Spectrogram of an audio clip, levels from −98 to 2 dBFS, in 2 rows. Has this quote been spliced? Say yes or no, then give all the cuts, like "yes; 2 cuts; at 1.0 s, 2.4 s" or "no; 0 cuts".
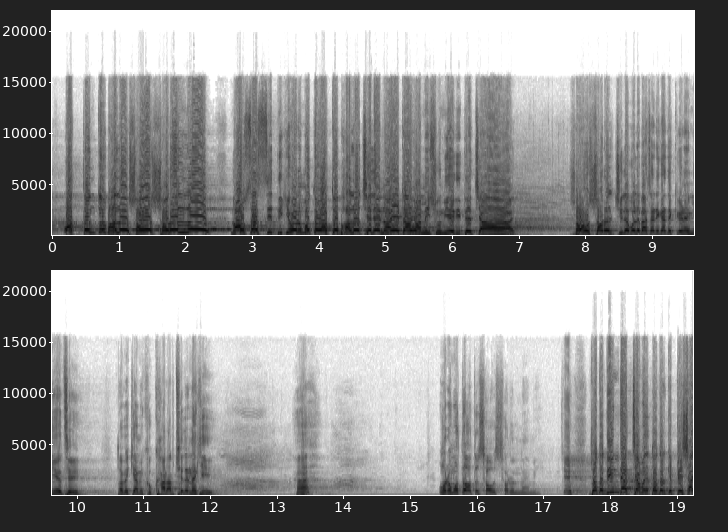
yes; 1 cut; at 17.5 s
